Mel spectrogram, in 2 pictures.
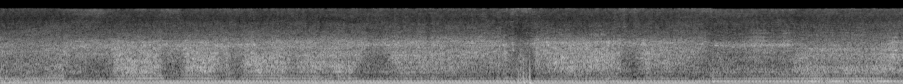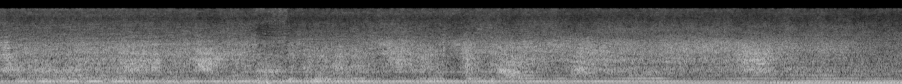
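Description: A car-cleaning machine running steadily: a low motor hum under a loud rushing hiss, with the hum changing a few times.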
